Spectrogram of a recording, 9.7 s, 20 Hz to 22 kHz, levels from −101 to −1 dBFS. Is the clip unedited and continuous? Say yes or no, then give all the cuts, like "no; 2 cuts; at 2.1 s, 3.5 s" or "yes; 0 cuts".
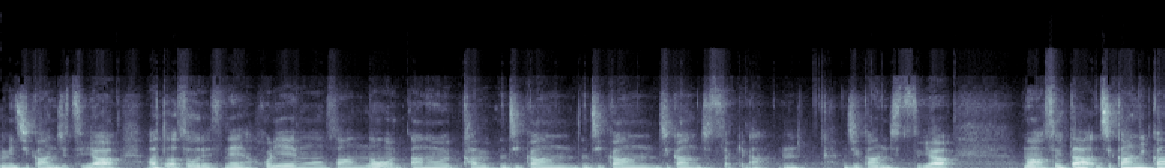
no; 1 cut; at 4.8 s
